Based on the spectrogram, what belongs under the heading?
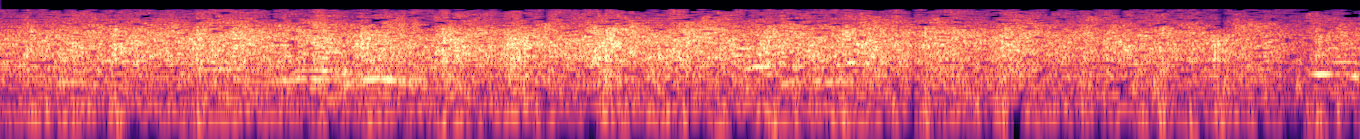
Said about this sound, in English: Go ahead and clap your hands in that.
